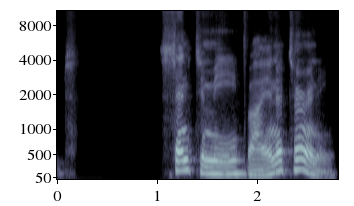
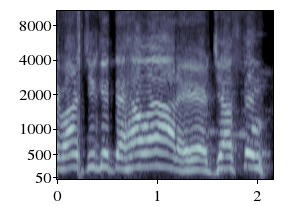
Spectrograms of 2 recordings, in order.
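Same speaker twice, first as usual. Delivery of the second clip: mock annoyed; 8 semitones higher, 4 dB louder than usual. Joking at the interrupting Justin.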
